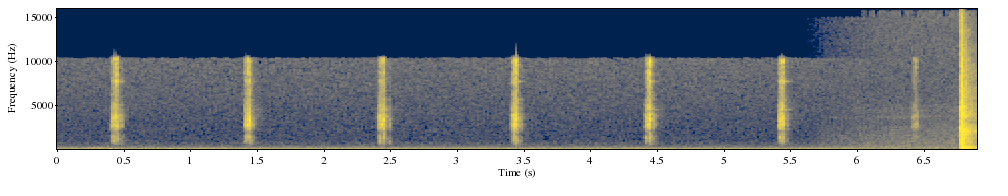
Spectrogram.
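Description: Clock ticking evenly once a second, over a low steady hum. Just before the end, a single loud sharp thump as hands slap down flat on a tabletop.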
